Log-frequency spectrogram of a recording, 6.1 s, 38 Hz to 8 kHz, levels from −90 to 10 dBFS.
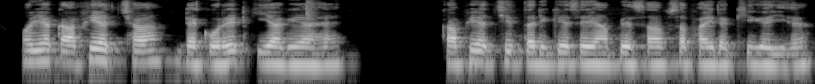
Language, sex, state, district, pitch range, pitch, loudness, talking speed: Hindi, male, Jharkhand, Jamtara, 135-155 Hz, 140 Hz, -19 LUFS, 185 wpm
